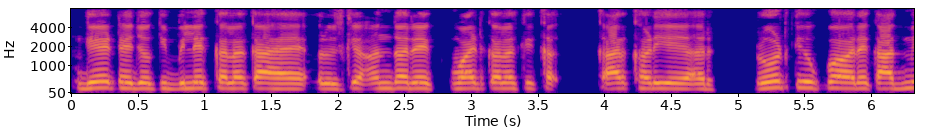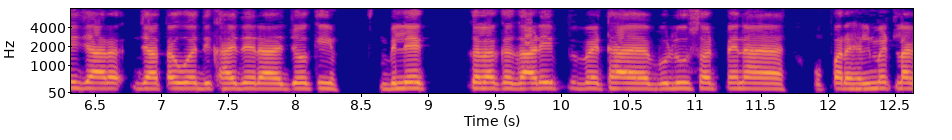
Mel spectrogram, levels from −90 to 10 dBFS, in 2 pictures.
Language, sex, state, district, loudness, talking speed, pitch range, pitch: Hindi, male, Uttar Pradesh, Ghazipur, -17 LUFS, 230 wpm, 190-200 Hz, 195 Hz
